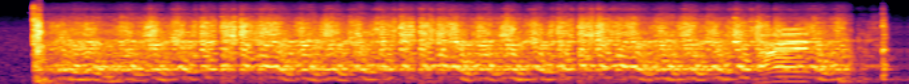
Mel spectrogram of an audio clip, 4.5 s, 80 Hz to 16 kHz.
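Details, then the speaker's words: 1977 Mercury Grand Marquis parked 10+ years: steady starter churning about four turns a second for several seconds, never firing; cranks but won't start, no spark at coil wire. "we don't have spark there's our first problem so I'm gonna pop the cap off let's clean the points real quick and then see if we can get sparked that way"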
